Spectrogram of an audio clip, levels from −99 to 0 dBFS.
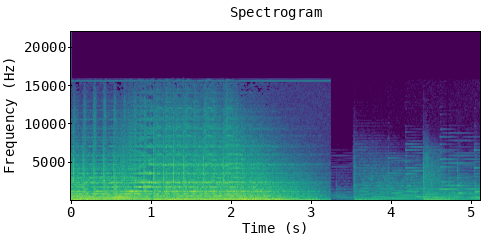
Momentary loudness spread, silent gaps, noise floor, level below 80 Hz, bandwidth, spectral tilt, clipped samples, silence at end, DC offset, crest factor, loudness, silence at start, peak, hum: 21 LU; none; -39 dBFS; -32 dBFS; 16 kHz; -5 dB/octave; under 0.1%; 0 s; under 0.1%; 12 dB; -17 LUFS; 0 s; -6 dBFS; none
